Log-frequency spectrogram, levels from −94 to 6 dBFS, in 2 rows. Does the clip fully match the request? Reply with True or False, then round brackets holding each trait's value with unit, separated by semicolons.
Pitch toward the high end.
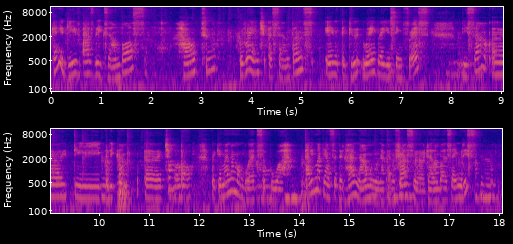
True (210 Hz)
